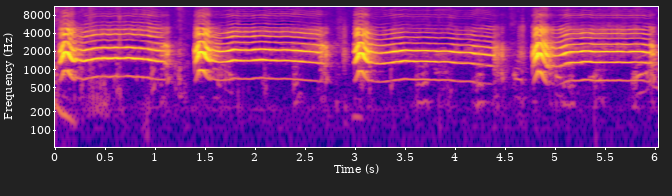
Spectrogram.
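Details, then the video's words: Hungry puppies waiting for their mother whine in long, steady, high tonal cries with rich harmonics, four drawn-out calls each about a second long, separated by brief gaps; no other sounds stand out. "Some puppies are making noise"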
